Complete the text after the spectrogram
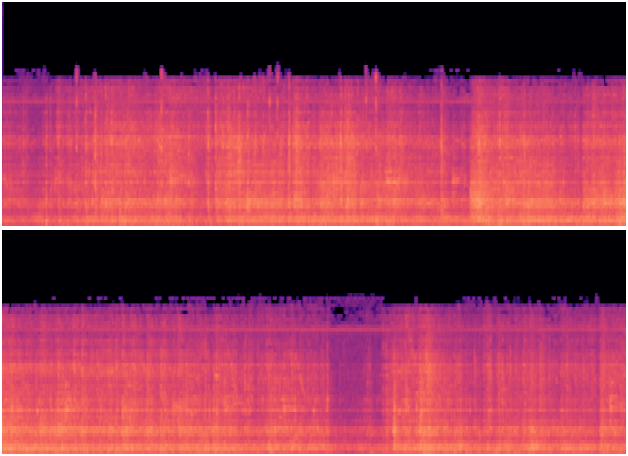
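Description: Game explosions boom through a small speaker.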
